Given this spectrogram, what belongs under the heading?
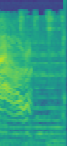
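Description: A single drawn-out cat meow, close and fairly loud, rising and then falling away in under a second.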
